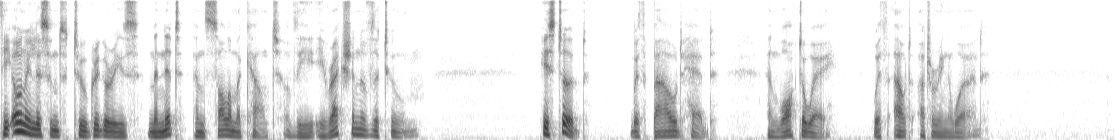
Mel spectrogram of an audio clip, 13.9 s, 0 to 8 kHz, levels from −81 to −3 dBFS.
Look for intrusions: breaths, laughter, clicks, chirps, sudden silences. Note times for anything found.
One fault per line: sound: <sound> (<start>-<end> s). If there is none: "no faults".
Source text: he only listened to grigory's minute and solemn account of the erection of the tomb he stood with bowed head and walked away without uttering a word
no faults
